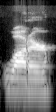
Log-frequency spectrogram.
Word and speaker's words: water: song for you but it might simply be that you are pronouncing the T in water and Americans don't do it that way they use a flap T sounds more like water it sounds more like a D so some of these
